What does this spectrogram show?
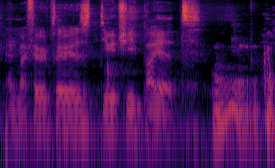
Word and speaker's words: Dimitri Payet: I support Marseille, and my favorite player is Dimitri Payet. Ooh, good pronunciation there.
